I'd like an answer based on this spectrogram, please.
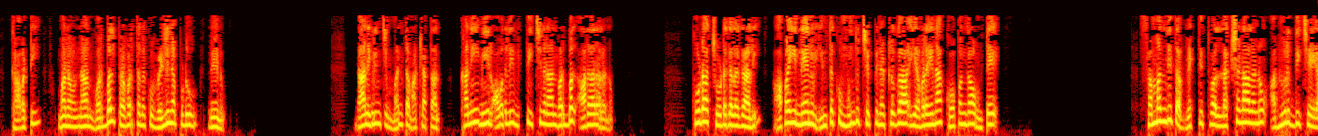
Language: Telugu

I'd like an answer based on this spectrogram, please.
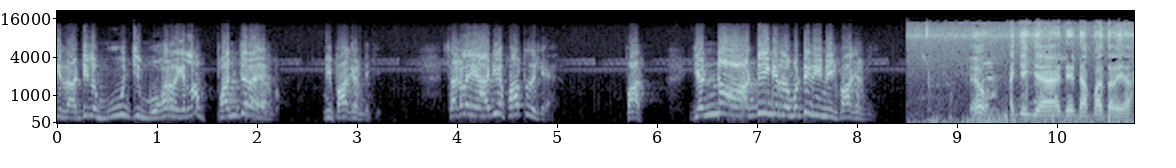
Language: Indonesian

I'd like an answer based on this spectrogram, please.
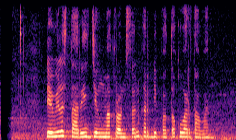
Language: Sundanese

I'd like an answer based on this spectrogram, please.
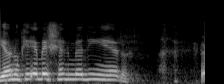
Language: Portuguese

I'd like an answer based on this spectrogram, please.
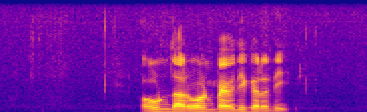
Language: Sinhala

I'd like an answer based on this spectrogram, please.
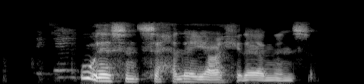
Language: Kabyle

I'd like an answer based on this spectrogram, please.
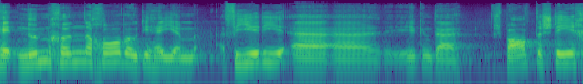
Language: Swiss German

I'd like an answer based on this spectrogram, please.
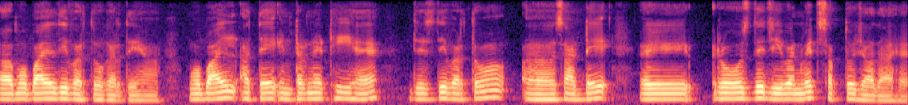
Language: Punjabi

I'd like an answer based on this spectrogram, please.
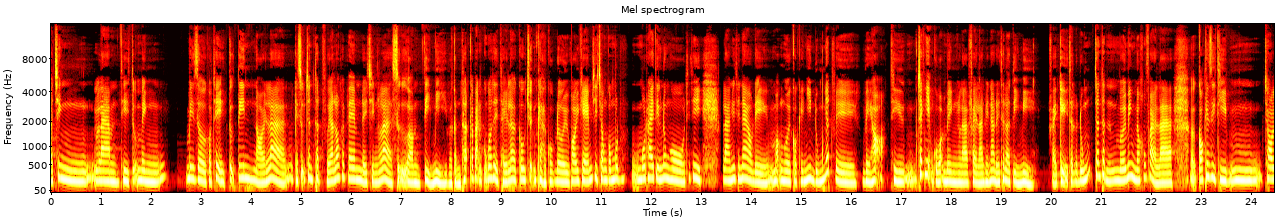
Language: Vietnamese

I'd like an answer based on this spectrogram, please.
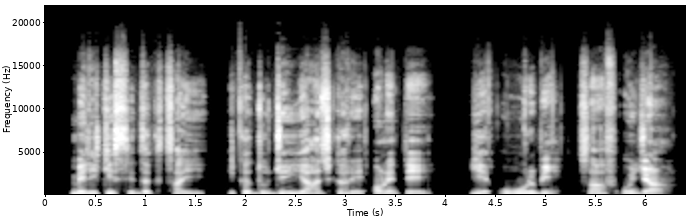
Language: Bilaspuri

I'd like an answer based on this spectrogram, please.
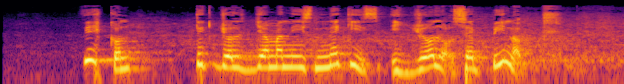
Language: Central Puebla Nahuatl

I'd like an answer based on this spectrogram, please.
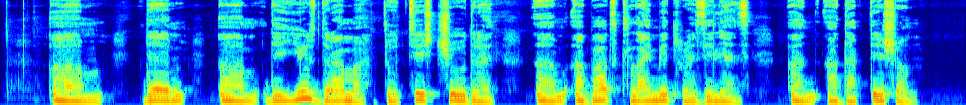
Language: Nigerian Pidgin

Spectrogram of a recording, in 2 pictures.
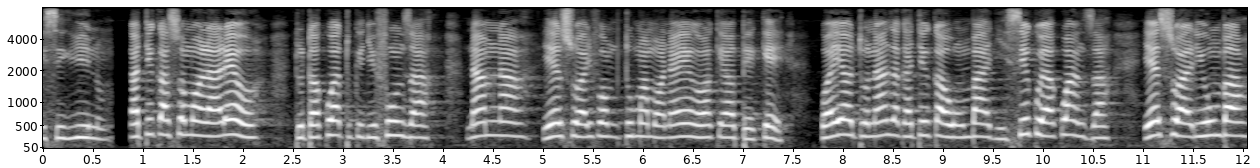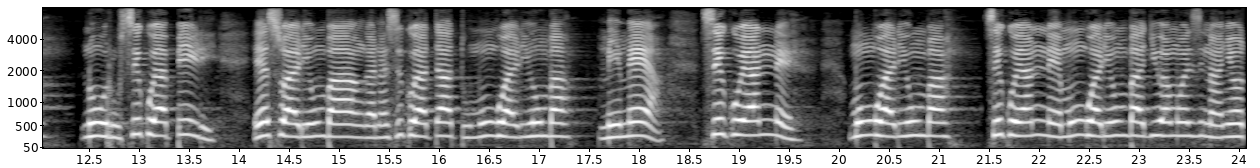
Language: Swahili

